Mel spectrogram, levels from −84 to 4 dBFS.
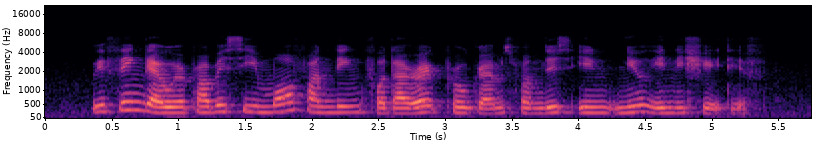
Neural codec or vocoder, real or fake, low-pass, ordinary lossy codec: none; real; 7.2 kHz; none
